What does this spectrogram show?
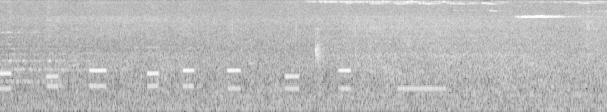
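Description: A rapid series of short, bright touch-tone beeps as a woman by her car dials a bank on a mobile phone to report a theft, ending with a slightly longer tone, over a steady wash of road traffic.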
